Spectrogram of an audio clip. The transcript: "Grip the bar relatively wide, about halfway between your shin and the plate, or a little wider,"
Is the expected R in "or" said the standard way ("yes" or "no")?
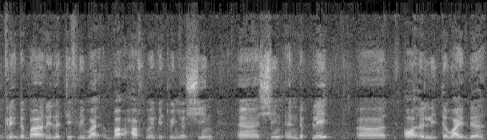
no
